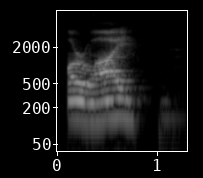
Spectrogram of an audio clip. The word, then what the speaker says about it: ROI: units yield or Roi a lot of Americans say Roi so that you will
